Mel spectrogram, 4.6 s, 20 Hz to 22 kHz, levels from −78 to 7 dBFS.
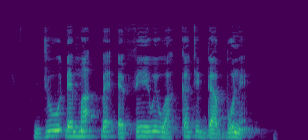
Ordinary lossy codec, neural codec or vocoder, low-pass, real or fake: Opus, 64 kbps; vocoder, 44.1 kHz, 128 mel bands every 256 samples, BigVGAN v2; 10.8 kHz; fake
